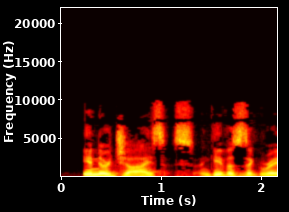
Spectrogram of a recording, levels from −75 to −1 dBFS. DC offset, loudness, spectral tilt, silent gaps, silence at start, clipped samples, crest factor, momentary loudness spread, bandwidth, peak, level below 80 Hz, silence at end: under 0.1%; -17 LUFS; -4.5 dB/octave; none; 0.2 s; under 0.1%; 14 dB; 7 LU; 10.5 kHz; -2 dBFS; -48 dBFS; 0 s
